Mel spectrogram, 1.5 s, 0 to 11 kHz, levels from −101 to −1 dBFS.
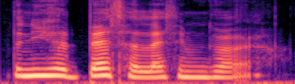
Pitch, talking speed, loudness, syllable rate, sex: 215 Hz, 285 wpm, -16 LUFS, 7.0 syllables/s, female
